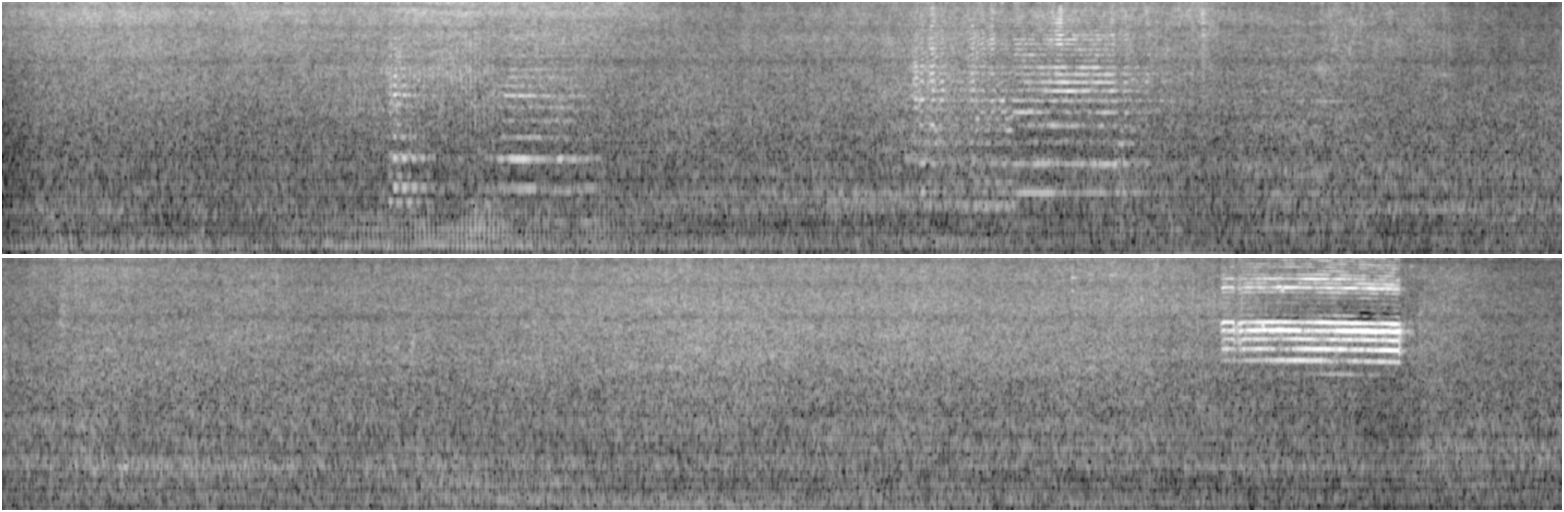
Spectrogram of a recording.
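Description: Busy road traffic: cars, trucks and motorbikes passing steadily. Vehicle horns sound about three seconds in and again around eight seconds in, and a shrill, high horn sounds near the end.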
